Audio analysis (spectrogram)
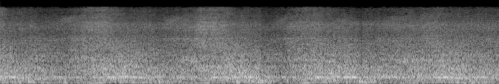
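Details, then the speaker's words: Boyertown step van with propane carburetor after exhaust leak repair at header pipe: steady, even idle with soft rise and fall, no puffing or ticking at the header; smooth as can be. "Wow. Just as smooth as she can be, brothers."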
